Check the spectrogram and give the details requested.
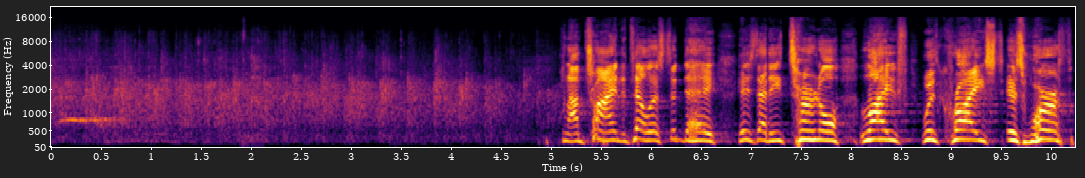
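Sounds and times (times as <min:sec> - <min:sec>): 
congregation clapping hands in applause: 0:00.0 - 0:06.1
speech: 0:05.1 - 0:10.2.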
